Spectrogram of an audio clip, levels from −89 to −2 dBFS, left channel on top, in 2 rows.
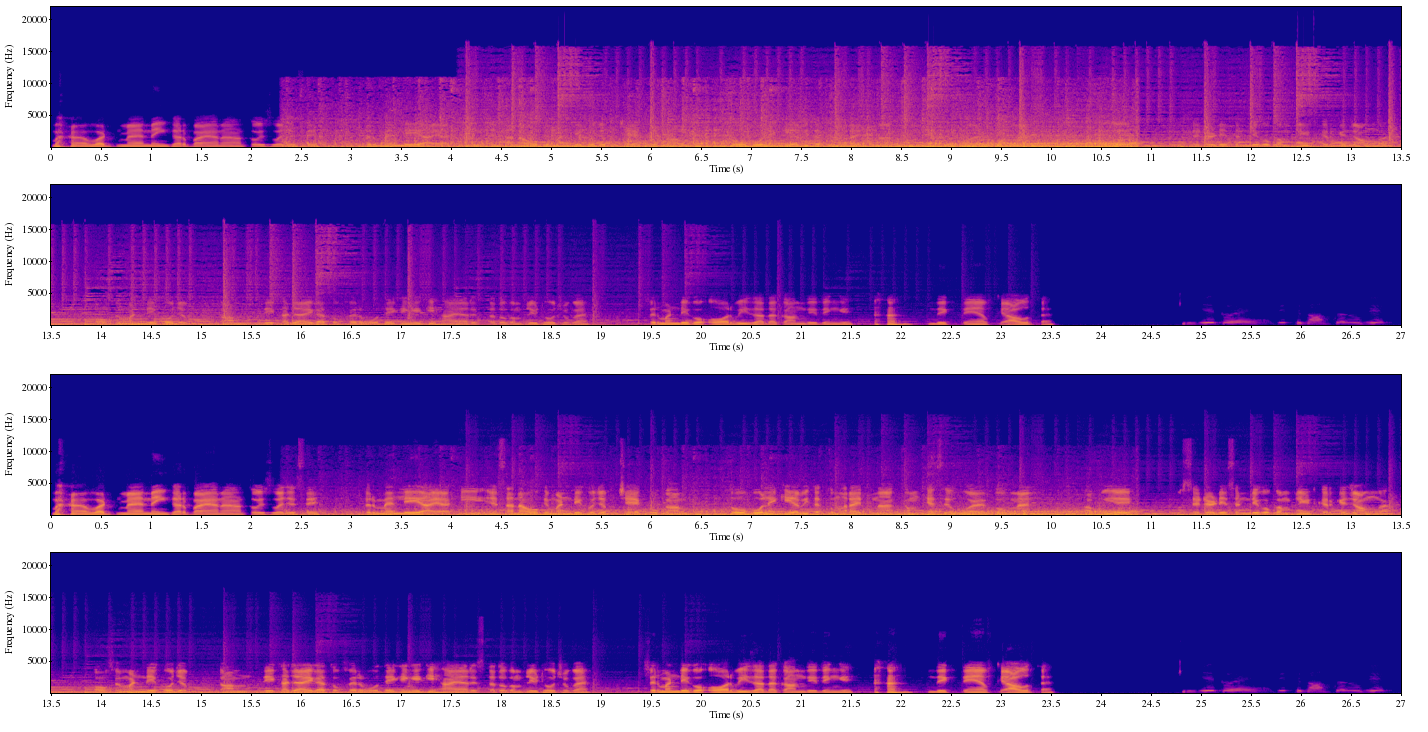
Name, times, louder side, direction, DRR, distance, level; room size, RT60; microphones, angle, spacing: voice 1, 0.0-2.7 3.1-6.4 6.8-9.9 10.3-10.8 11.2-13.4 13.9-14.9 15.2-18.9 19.4-23.5, right 3 dB, 45° right, 1.0 m, -28 dB
sound 1, 2.3-10.9, left 3 dB, 40° left, 0.4 m, -24 dB
sound 2, 4.0-21.7 22.4-22.6, left 1 dB, 75° left, 2.2 m, -30 dB
voice 2, 22.7-23.1 24.8-25.6 26.0-26.8, equal, ahead, 1.5 m, -45 dB
head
